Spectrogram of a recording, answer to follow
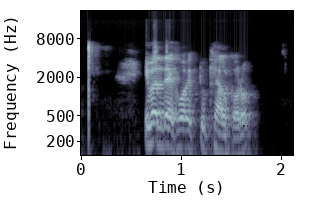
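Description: One sharp click at the very start, then a man speaking for about a second.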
